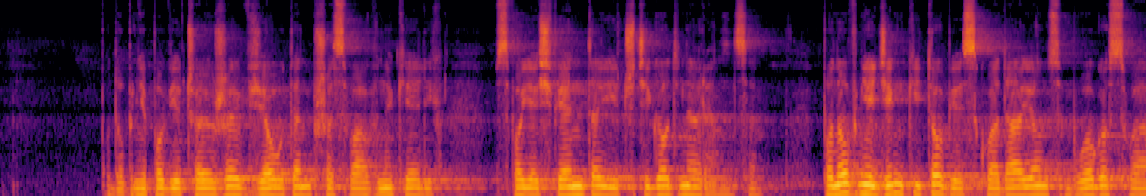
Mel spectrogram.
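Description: A man chants in a large echoing room.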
